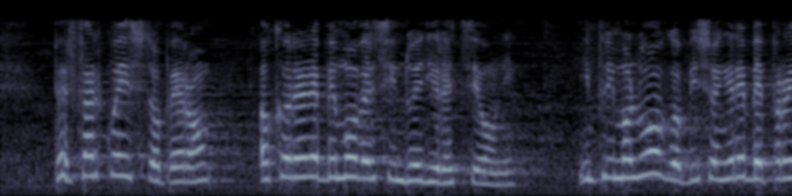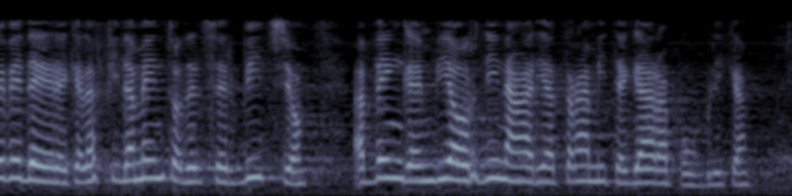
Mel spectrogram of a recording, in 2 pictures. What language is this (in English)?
Italian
